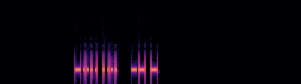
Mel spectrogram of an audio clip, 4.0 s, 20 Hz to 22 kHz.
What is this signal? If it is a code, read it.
Morse code, heard as a keyed tone, about 44 wpm, 690 Hz. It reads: 6H MT
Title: Winter Field Day Exchanges Encore 45wpm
